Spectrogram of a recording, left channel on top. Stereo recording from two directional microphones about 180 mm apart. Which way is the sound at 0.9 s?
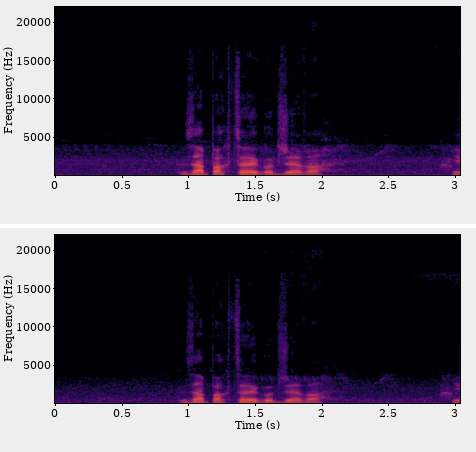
Centre (ahead or behind).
